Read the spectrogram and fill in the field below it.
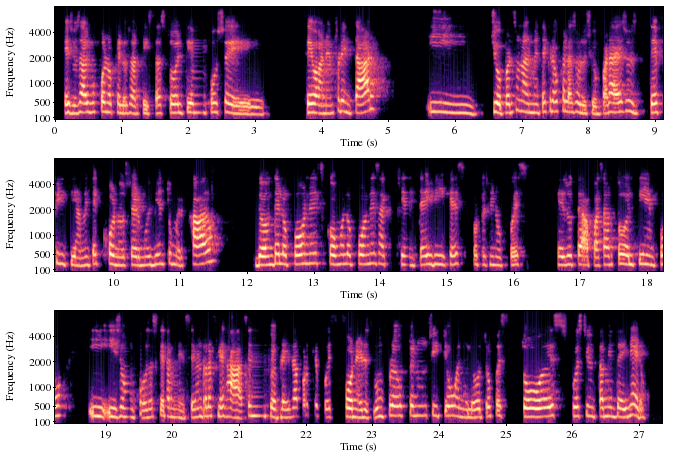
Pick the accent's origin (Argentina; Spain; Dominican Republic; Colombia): Colombia; moved away as an adult; also born or lived in London; regresar a Colombia, siendo absolutamente feliz en mi país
